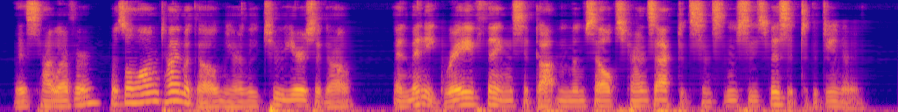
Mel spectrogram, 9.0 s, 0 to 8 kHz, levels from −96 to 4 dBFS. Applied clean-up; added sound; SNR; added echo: neural mask model DeepFilterNet 3.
